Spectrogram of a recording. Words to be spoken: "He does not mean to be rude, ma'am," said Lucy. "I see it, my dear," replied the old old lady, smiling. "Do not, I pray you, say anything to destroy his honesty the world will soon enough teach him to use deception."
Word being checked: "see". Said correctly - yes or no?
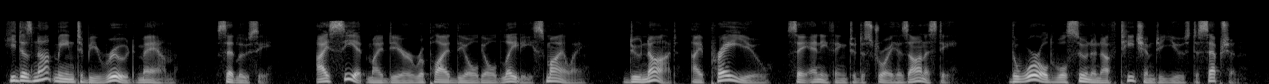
yes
